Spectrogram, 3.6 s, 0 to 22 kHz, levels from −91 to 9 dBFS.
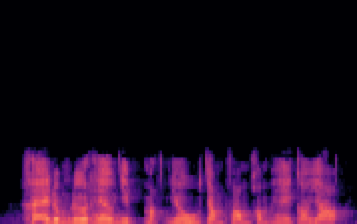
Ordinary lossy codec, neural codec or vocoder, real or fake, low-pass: MP3, 64 kbps; none; real; 7.2 kHz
